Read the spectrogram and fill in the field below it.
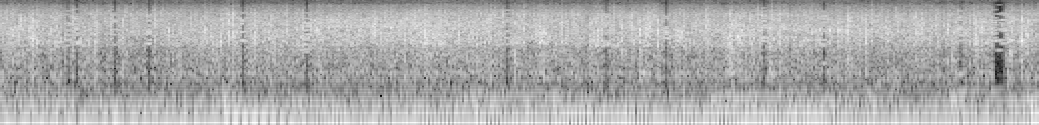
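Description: Chicken tenders sizzling in a hot frying pan after being turned over, a loud, dense, continuous crackle heard up close with a brief sharp knock near the end.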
